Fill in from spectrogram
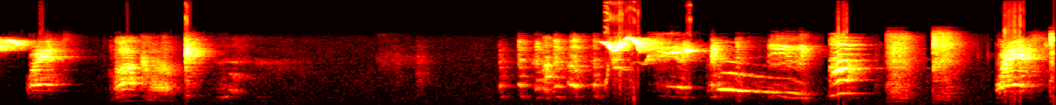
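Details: African grey parrots chattering: a burst of speech-like babble, a pause of near silence, then rapid mimicked syllables mixed with sharp whistles and squeaks.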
